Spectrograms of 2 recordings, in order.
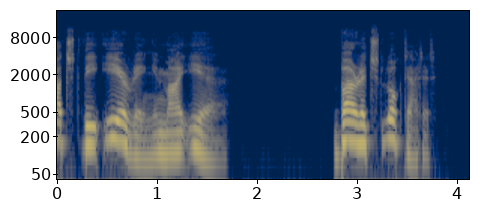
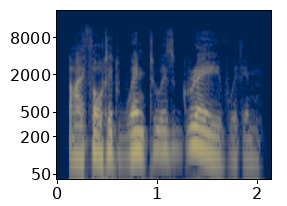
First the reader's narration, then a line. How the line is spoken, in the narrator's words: more quietly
